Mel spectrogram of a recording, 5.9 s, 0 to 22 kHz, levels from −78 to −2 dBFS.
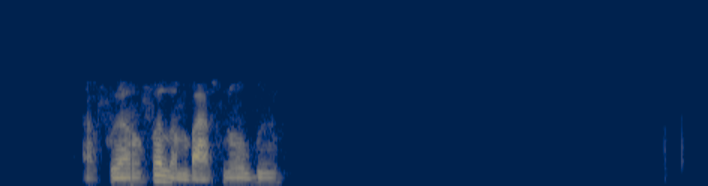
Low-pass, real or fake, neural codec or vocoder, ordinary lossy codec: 3.6 kHz; real; none; Opus, 16 kbps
